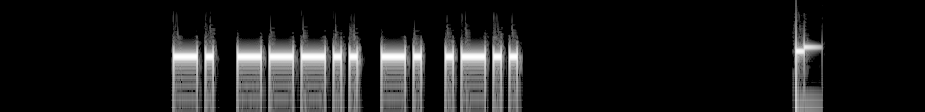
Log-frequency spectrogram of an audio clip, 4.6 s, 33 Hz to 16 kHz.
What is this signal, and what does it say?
Morse code, heard as a keyed tone, about 28 wpm, 700 Hz. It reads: N8NL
